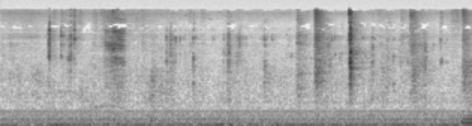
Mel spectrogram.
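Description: Soft chewing and a few scattered light clicks of utensils as a piece of grilled octopus is tasted, over a steady low hum.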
